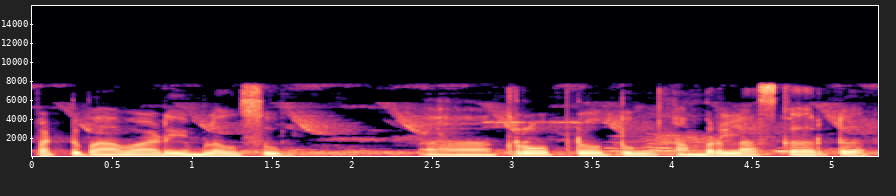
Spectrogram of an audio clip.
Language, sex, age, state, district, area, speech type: Malayalam, female, 45-60, Kerala, Alappuzha, rural, spontaneous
